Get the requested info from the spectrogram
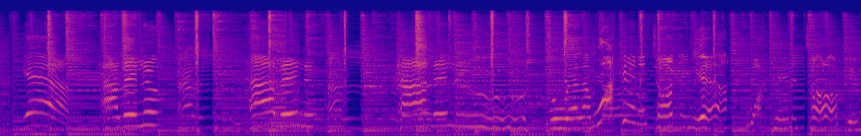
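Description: A woman singing a gospel song into a microphone, with sliding, wavering held notes, over a strummed guitar.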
